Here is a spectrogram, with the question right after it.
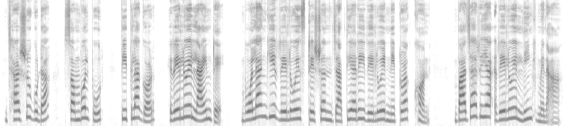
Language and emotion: Santali, neutral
